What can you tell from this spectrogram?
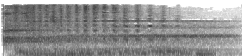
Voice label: cursed speech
